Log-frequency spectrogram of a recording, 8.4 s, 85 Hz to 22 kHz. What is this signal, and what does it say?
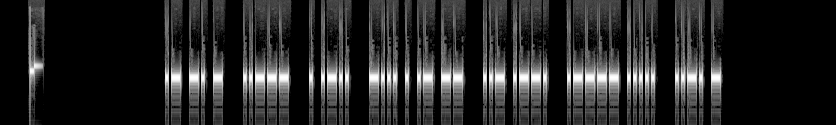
Morse code, heard as a keyed tone, about 40 wpm, 700 Hz. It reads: ANT 2 EL BEAM UP 15 FT
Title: Practice QSO - Exchange 2 - Info - 40wpm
